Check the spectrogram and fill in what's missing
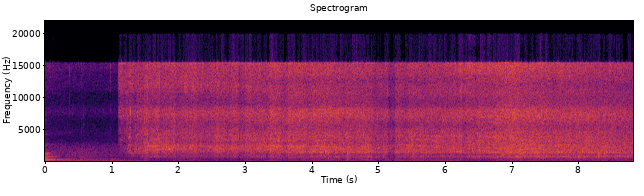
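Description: Rohu fish pieces hit hot oil in a wok with a sudden loud sizzle that starts about a second in and then holds as a strong, steady frying hiss with occasional scrapes.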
